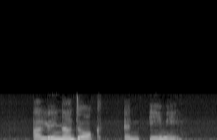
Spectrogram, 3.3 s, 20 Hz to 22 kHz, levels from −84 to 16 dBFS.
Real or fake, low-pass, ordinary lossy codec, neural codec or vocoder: fake; 7.2 kHz; none; autoencoder, 48 kHz, 32 numbers a frame, DAC-VAE, trained on Japanese speech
